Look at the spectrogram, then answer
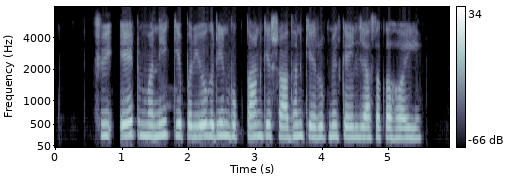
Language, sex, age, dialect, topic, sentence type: Magahi, female, 60-100, Central/Standard, banking, statement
